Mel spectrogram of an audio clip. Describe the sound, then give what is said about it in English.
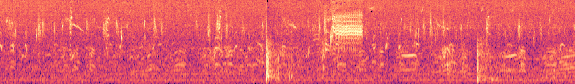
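At dawn, as the sun comes up, geese honk repeatedly amid a busy chorus of small birds chirping and tweeting, with a couple of sharp pops cutting through the outdoor ambience. “I was really lucky the one day when I went out and got a cow and a dog and all these other little birds and geese coming up with the sun.”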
